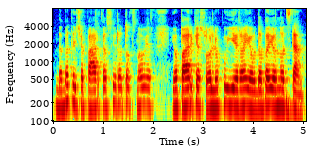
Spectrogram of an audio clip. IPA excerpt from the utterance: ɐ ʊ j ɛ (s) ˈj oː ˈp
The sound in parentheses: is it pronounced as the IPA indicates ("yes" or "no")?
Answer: yes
